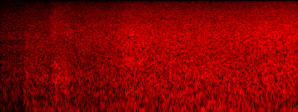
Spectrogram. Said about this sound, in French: À Mimisan, les vagues sont hautes et fortes. Ça fait peur, mais c'est aussi super amusant.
